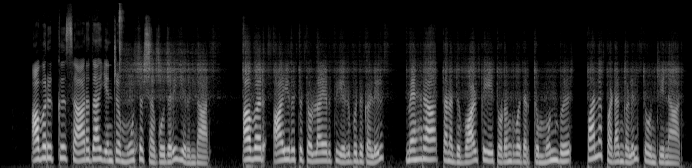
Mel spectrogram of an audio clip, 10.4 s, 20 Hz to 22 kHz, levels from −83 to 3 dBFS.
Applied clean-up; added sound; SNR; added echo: neural mask model RNNoise.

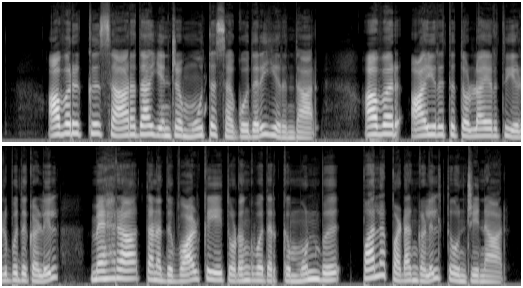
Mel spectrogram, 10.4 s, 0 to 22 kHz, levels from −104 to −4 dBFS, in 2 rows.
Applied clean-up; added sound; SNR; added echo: none; none; none; none.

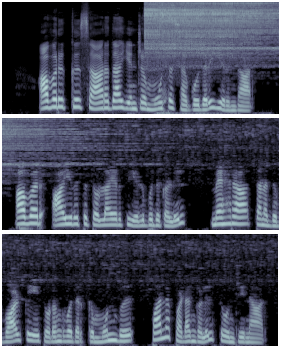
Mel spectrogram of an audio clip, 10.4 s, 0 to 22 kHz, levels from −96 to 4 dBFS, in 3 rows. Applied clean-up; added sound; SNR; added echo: classical method Wiener filter.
